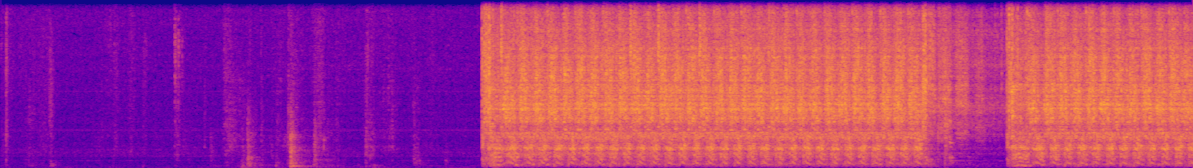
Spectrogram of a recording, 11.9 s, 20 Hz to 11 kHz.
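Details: Toyota 22RE truck fitted with an older 20R-style starter, coil wire pulled so it won't fire: steady, even cranking at about three to four beats a second with a brief pause; preferred starter sound, likened to a '61 Ford Falcon.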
